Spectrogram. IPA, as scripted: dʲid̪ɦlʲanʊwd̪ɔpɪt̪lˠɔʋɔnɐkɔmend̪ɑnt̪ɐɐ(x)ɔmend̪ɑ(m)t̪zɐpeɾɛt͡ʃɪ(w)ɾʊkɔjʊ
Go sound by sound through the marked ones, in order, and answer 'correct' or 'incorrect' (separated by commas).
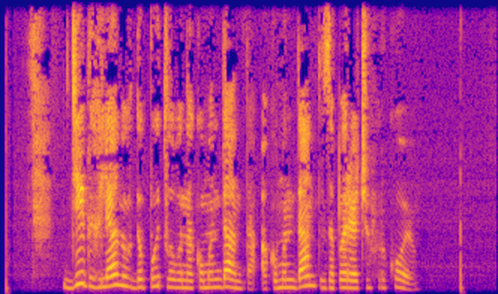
incorrect, incorrect, correct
